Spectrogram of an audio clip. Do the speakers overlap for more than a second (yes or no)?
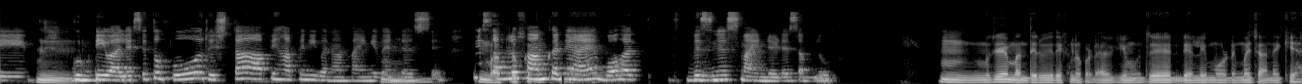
yes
